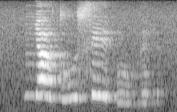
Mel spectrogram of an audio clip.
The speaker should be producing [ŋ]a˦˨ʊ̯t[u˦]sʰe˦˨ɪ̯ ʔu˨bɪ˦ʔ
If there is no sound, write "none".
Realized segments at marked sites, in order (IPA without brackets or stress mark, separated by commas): ɲ, u˦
